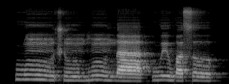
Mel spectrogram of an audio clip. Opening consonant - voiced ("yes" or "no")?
yes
